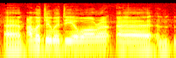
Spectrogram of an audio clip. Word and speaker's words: Amadou Diawara: Amadou Diawara, Napoli midfielder, €35 million.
